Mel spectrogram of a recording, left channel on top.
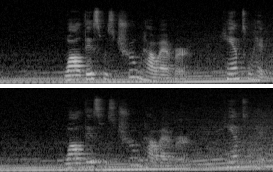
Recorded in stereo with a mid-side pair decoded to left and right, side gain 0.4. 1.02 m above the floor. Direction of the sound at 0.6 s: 60° left.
